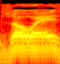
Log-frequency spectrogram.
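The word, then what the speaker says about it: zoe (ζωῇ): Zoe autos. The preposition in, and then zoe, z, long o, long e, n, zoe, life.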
